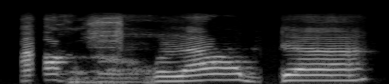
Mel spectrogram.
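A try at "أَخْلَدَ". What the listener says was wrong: Iya, jadi jangan akhlad ada u-nya. Akhlada. Coba ulang.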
